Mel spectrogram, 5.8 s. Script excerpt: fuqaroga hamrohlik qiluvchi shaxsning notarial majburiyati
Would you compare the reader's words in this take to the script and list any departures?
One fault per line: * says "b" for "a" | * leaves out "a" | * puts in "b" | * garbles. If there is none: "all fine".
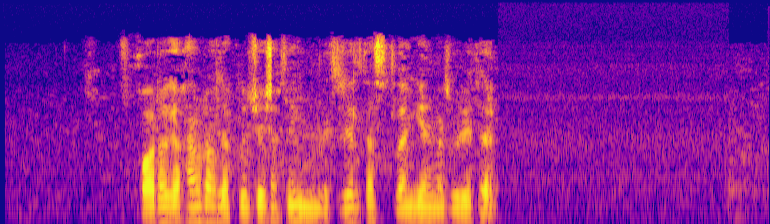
* puts in "tasdiqlangan"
